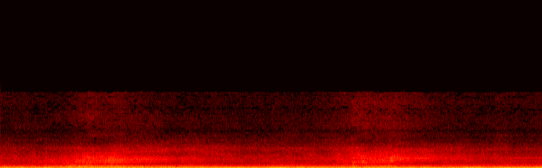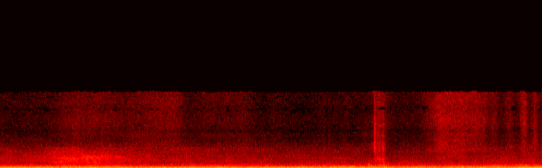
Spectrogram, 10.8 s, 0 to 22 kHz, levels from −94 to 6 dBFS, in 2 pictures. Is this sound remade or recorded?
remade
